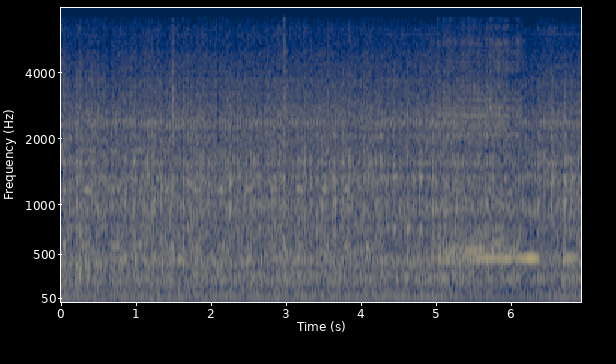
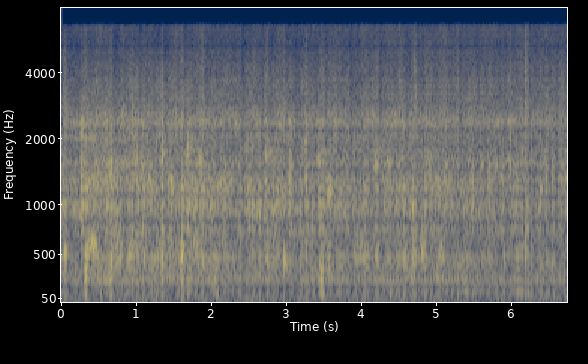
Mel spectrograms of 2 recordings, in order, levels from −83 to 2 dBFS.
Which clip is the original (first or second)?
first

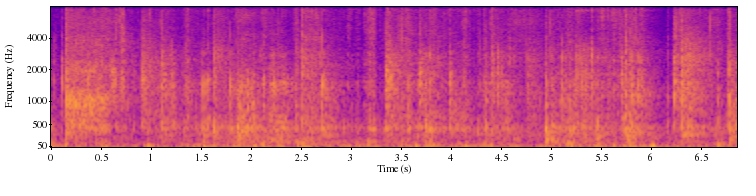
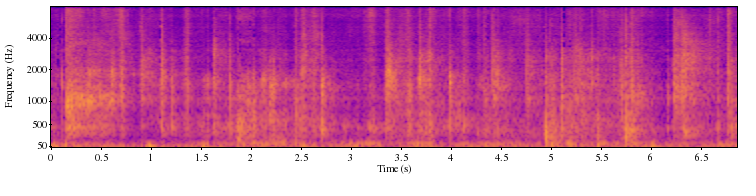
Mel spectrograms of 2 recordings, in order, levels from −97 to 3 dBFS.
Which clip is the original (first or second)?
first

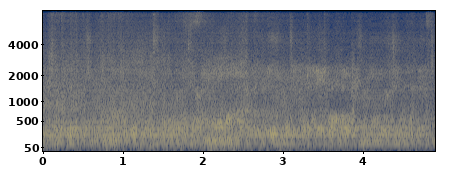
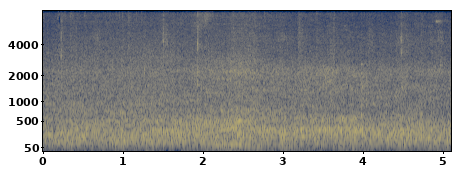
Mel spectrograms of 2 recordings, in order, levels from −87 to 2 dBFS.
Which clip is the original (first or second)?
second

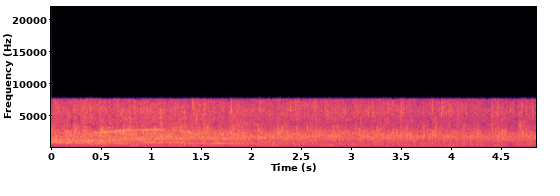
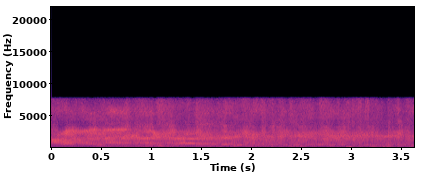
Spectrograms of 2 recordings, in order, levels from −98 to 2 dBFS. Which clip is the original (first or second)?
first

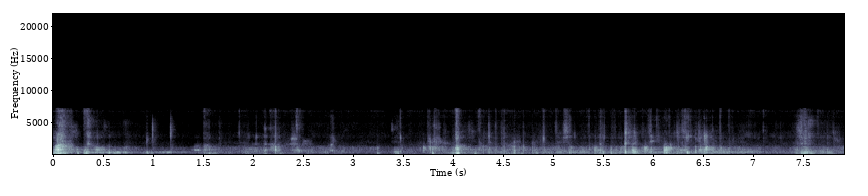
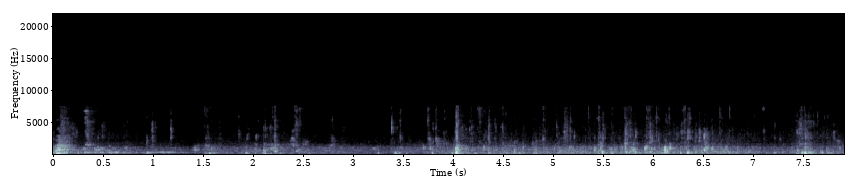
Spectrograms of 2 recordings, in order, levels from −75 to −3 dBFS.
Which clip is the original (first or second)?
second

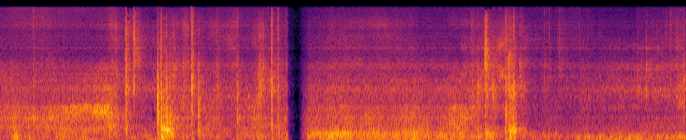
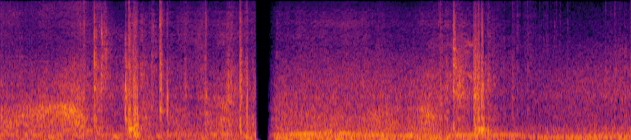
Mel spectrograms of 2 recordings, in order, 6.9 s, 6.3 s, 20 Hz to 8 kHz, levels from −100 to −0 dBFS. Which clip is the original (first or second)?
second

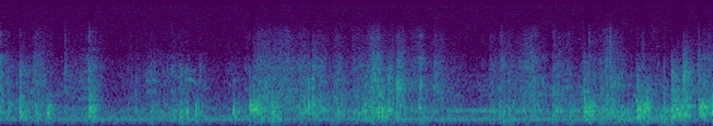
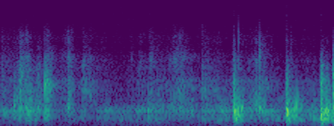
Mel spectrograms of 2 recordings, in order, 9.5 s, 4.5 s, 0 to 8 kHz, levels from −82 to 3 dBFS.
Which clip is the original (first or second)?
first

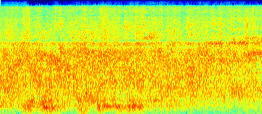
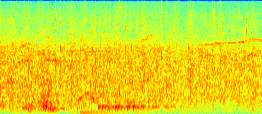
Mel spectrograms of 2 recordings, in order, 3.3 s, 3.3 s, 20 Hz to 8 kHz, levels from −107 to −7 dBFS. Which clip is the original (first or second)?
second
